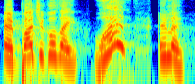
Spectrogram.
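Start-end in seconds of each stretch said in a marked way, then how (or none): 0.9-1.4 high, questioning mock bewilderment; clueless confusion. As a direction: imitate a baffled friend, pitched up. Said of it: "still did not grasp what was happening".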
